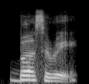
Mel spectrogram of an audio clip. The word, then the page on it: bursary: Indian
